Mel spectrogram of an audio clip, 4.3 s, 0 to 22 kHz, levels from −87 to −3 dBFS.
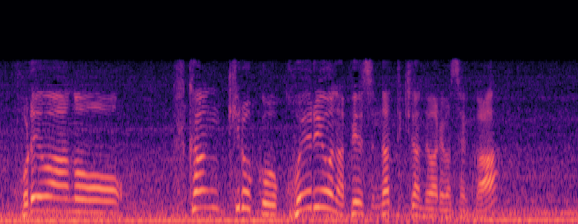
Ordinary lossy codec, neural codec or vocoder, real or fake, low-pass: Opus, 64 kbps; none; real; 7.2 kHz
